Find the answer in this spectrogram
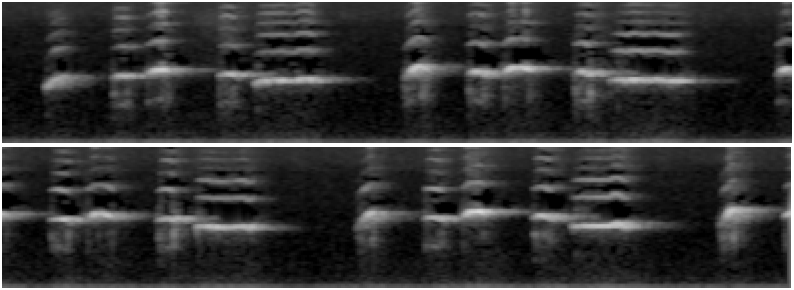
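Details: A cockatiel kept as a pet whistles its tune again and again, each phrase a string of bright rising notes ending in a drawn-out lower whistle, about every one and a half seconds, with steady low background hum.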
